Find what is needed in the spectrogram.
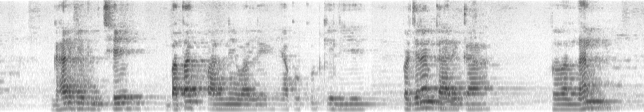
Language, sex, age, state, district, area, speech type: Hindi, male, 45-60, Uttar Pradesh, Lucknow, rural, spontaneous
